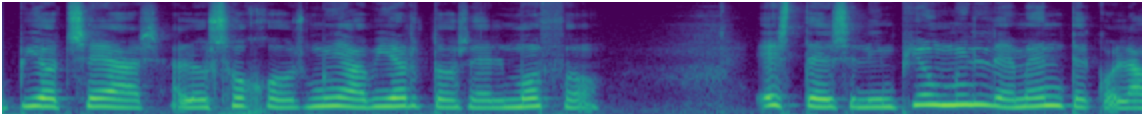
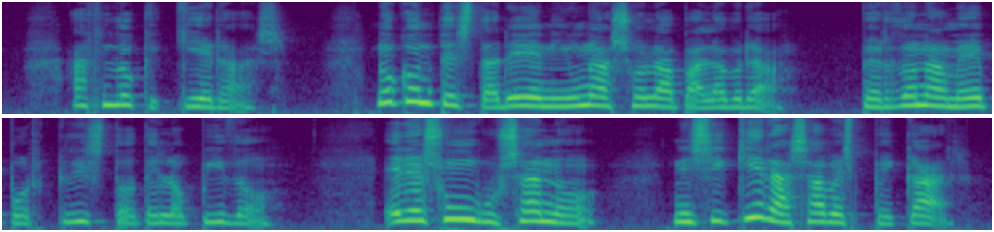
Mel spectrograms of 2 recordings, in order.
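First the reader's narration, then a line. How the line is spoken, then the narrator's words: Contemptuous shout. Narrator (Spanish): gritó Cheas con desprecio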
